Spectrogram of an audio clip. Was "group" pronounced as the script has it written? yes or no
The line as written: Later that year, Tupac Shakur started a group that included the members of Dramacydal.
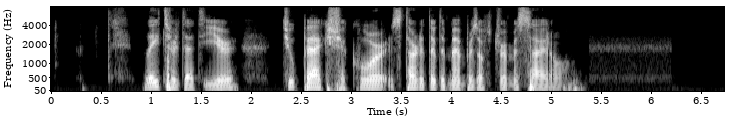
no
